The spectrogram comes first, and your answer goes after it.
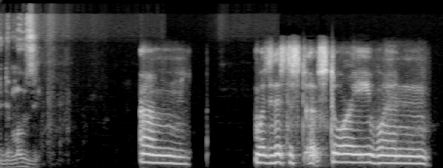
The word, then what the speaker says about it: Dumuzi: That's how they say it in English, but it's really Dumuzi.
